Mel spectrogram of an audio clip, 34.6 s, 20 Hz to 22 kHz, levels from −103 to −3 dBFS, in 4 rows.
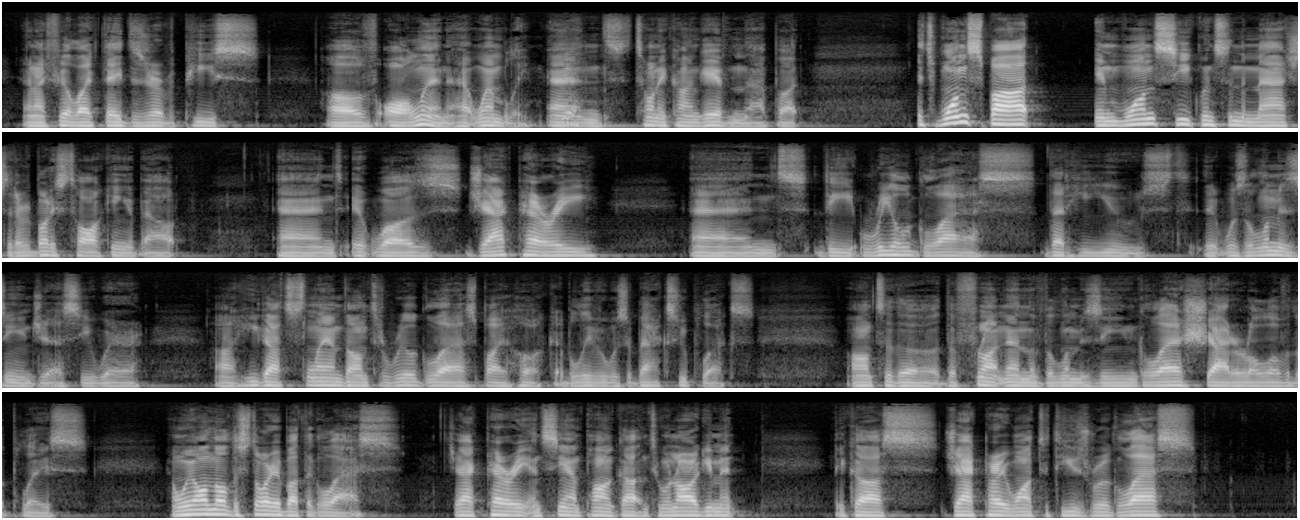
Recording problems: none

